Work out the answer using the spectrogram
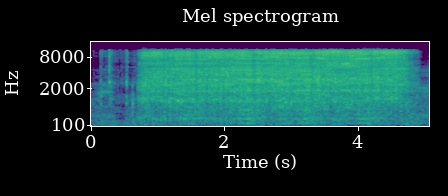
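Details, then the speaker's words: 50-year-old Mr Mercury tin battery-operated toy robot, walking drive motor after lubrication with WD40: high, thin, steady gear-motor whir for about four seconds with no grinding; the robot walks fine. "I fixed the walking motor first and it turns out there wasn't much wrong with that basically all I needed was some lubrication and I went with the old WD40"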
